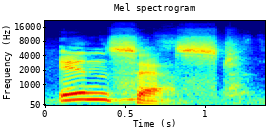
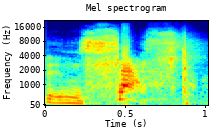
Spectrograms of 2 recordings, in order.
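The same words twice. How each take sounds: First: The stress is on the first syllable. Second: The stress is on the second syllable. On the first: This is the word's ordinary spoken form. "Incest is the natural pronunciation of the word" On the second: This follows the verse's meter instead of natural speech. "you very well could do a couch for luxury and damned incest"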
